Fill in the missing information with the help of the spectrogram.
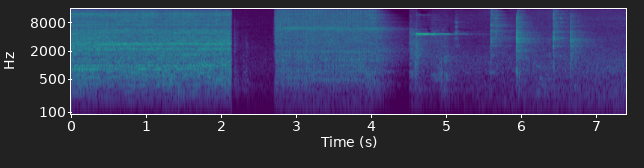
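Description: Hand-held power tools working a seized bolt: a loud, steady tool run that cuts off about two seconds in, then a second, quieter run that fades out. After that come a few light metallic clinks as the bolt comes free.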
